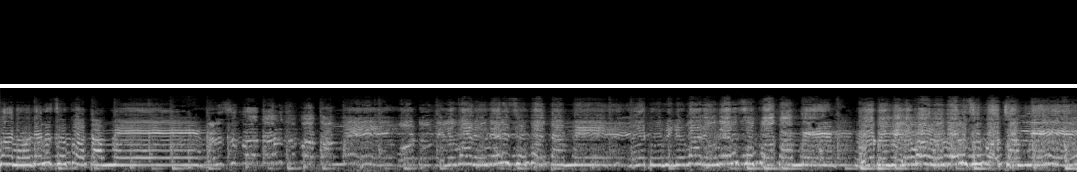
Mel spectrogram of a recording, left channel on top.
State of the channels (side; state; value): left; silent; 68 dB below the other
